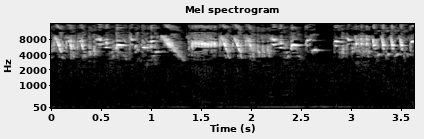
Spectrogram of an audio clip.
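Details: Rolling song of a red-fronted serin (Himalayan finch): continuous high-pitched, fast twittering and trilling with buzzy sweeps, one brief break near the end.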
